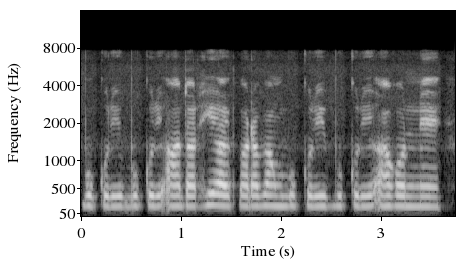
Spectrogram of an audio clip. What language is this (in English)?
Chakma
